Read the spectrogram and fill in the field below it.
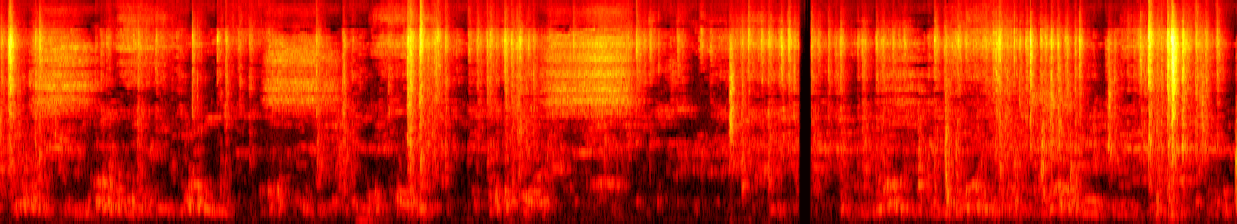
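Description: A flock of mixed-breed pigeons, silver birds among them, coos steadily in low throaty rolls close by, with bursts of fluttering and scattered chirps and little talk.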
